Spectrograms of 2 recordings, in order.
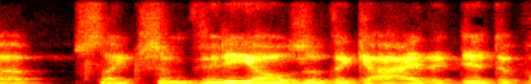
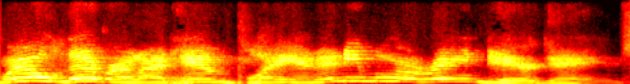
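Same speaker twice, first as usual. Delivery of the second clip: very high, loud, swooping cartoon voice; 10 semitones higher, 5 dB louder than usual. Recalling a voice actor's distinctive voice, quoting the character Donner: Donner voice impression. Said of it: "the guy who did J. Jonah Jameson's voice did the voice of uh, of Donner, who's like".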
